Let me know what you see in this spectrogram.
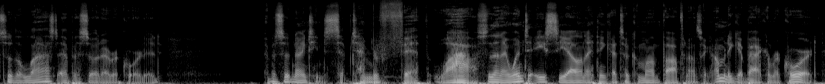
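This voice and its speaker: Speech races at a very fast pace with lively intonation. Vocal fry runs through the voice. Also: man, very deep, low pitch for a man. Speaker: podcast host. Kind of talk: casual solo monologue. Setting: home recording on laptop.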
